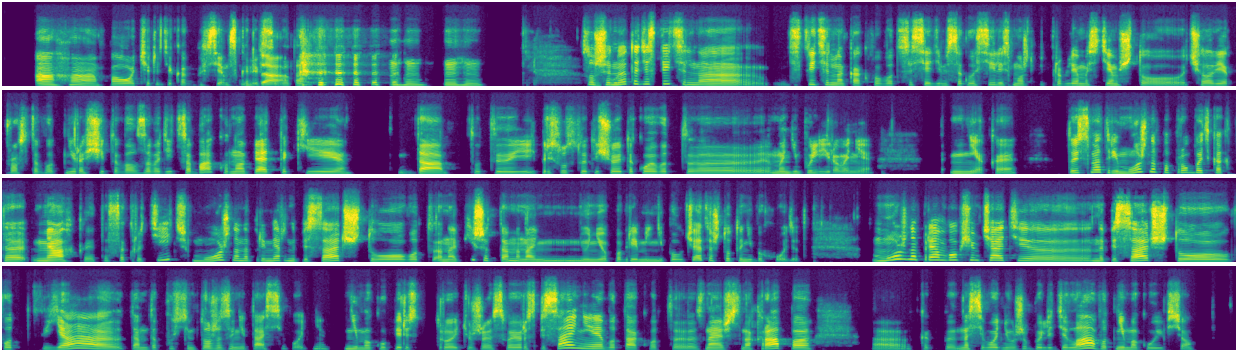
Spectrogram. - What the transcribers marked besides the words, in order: tapping; laugh; other background noise; grunt
- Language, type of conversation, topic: Russian, advice, Как мне уважительно отказывать и сохранять уверенность в себе?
